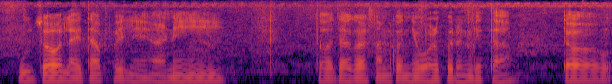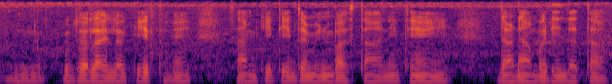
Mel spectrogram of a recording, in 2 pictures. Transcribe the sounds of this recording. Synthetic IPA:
ud͡zɔlajt̪apəjlẽaɽ̃i | t̪ɔd͡zaɡaɾsamkəniʋəɭkəɾuːnɡʱet̪a | t̪ə | ud͡zɔlajləkit̪ʰəẽsamkit̪iːd͡zəmiːnbʱast̪aːñit̪ʰẽ | d͡zaɽãbəɾĩd͡zat̪a

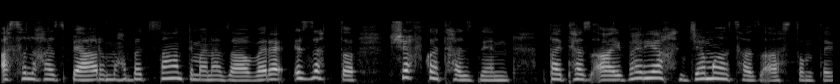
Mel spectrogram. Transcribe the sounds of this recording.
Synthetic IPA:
ɐsɨlhɐzpʲjaːɾmʊɦɐbɐt̪sãːnt̪imɐnɐzaːʋɐɾɐizːɐt̪ːʃɐfkɐt̪ʰhɐzd̪in | t̪ɐt̪ʲʰɐzaːjʋɐɾjad͡ʒɐmɐːt͡sʰɐza̰ːst̪ɐmt̪ɐ

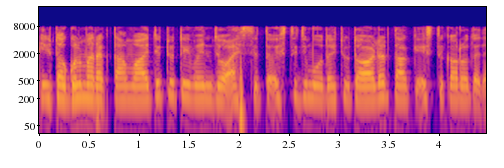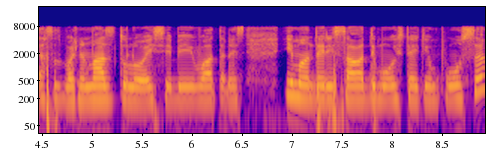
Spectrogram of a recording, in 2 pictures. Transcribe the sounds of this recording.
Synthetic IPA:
jit̪aːɡʊlmɐɾɐk̚ʰt̪aːmʋaːjt̪ʲut̪ʲjut̪ɨʋɐnʲzoːʔɐsʲit̪ɨɨst̪ɨd͡ʒimoːt̪ɐt̪jut̪aːɾɖɐɾt̪aːkiɨst̪ɨkɐɾoːt̪ɐt̪ʲɐsɐlpɐʃʰnɐnmɐzt̪uloːɐsebeːʋaːt̪ɐnɐsʲiːmaːnd̪ɐɾisãːd̪imoːisʲt̪ɐt̪ʲumpõːsɨ

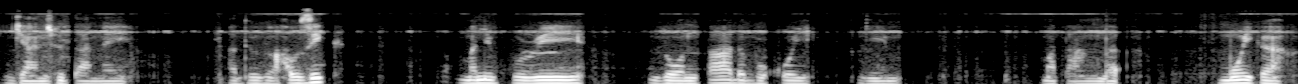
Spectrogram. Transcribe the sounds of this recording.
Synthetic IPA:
ɡjansutanaj | ɐduɡɐhawzik̚ | mɐnipuɾi | zɔntadɐbukʰoj | ɡin | mɐtaŋdɐ | mojkɐ

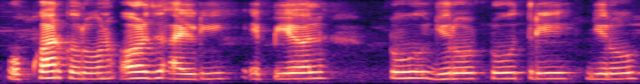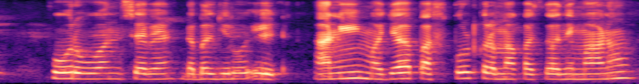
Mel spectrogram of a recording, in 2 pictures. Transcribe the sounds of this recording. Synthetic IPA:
upkaɾkəɾuːnəɾd͡zaiɖiepiel | ʈud͡ʑiɾoʈut̪ʰɾid͡ʑiɾo | foɾʋənseʋənɖəbəld͡ʑiɾoʔeʈ | añiməd͡ʑʱapaspoɾʈkɾəmakat͡sənimaɳ̃u

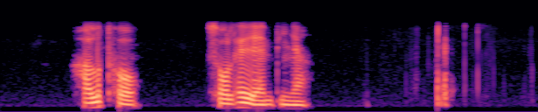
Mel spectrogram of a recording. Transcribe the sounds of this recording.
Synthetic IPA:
halɔt̪ʰɔ | sɔlɦɛjɛnt̪iɲa

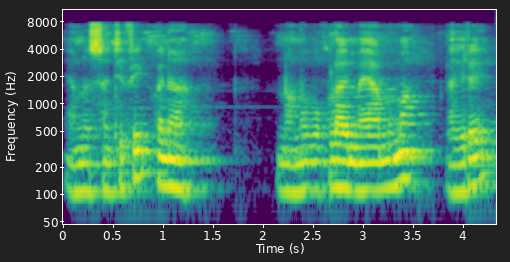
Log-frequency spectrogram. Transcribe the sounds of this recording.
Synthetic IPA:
jamnasajntʰifikojna | nonobokulajmajamumalajɾe

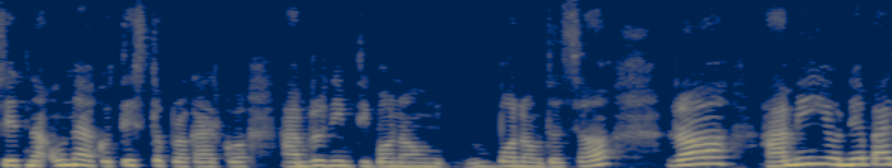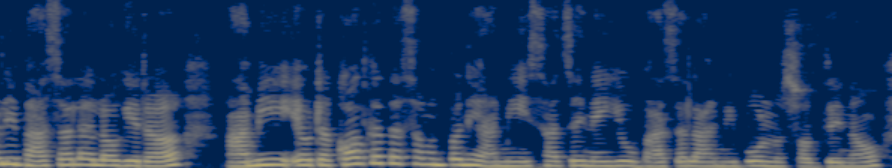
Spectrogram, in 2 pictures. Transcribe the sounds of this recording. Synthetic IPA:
set̪naʔunakot̪est̪oprʌkarkoɦamronimt̪ibʌnawnbʌnaw̃d̪ʌt͡sʰʌrʌ | ɦamijonepalibʱasalajlʌɡeɾʌ | ɦamiewʈakʌlkat̪asamʌnpʌniɦamisãt͡sʌjnʌjjobʱasalajɦamibolnʌsʌk̚d̪ʌjnʌw̃

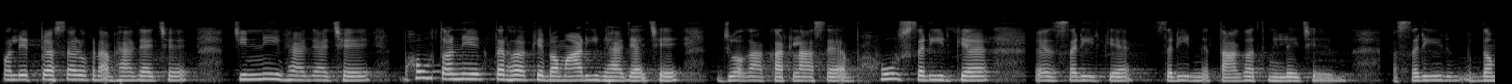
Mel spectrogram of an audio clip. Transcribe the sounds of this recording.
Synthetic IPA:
pəleʈpɛsəɾokɾabʱɛd͡ʒajt͡ʃʰɛ | t͡ʃinːibʱɛd͡ʒajt͡ʃʰɛ | bəɦut̪ənekt̪əɾəkebəmaɾibʱɛd͡ʒajt͡ʃʰɛd͡ʒoɡakəʈlasebəhɦut̪səɾiɾke | səɾiɾke | səɾiɾmḛt̪aɡət̪milɛt͡ʃʰɛ | səɾiɾek̚d̪əm

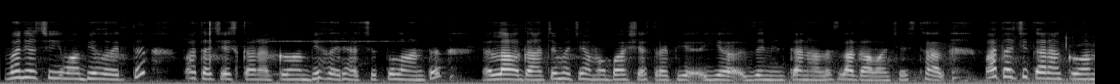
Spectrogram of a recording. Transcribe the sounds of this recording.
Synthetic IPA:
ʋɐnʲɐt͡ʃʰijiʋãːbʲiɦəɾʲt̪ɨ | pat̪ʰat͡ʃiɐsʲkɐɾãːkɨɽɐmbʲiɦəːɾʲɦat͡ʃʰit̪ulaːnt̪ɨ | laːɡaːnt͡s̪ʰɨm̤ɐt͡ʃiɦɐʋãːbaːʃɐt̪ɾɐpʲijɐzɐmiːnkɐnaːlɐslaɡaːʋaːnt͡ʃʰɐsʲt̪ʰaːl | pɐt̪ʰat͡ʃʰikɐɾãːkɨɽaːm

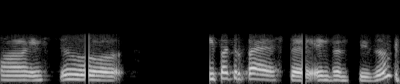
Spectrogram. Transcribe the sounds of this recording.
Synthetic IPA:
aesʈu | ipːɐt̪ːɾupaːjɐʂʈ̪eeɳʈɾɐnssiːzu

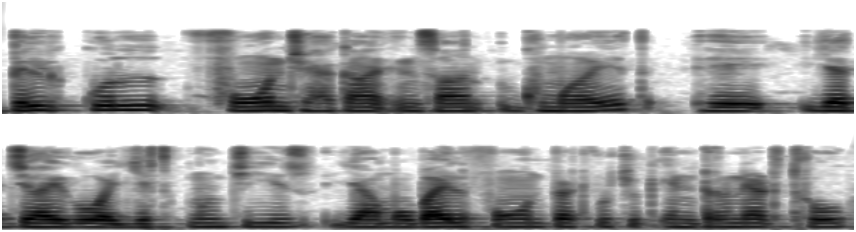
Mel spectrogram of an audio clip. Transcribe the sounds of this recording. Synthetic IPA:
bɪlkʊl | fʰoːnt͡ʃʰɐɦɐkãːnʔɪ̰nsaːnɡʱumaːjet̪ʰ | ɦejɐt̪̚d͡ʒaːiɡoɐjɐt̪ʰkũːt͡ʃiːzjaːmoːbaːjɪlfʰoːnpʲɛʈʰʋut͡ʃʰukɪɳʈɐɾneːʈt̪ʰɾoː

